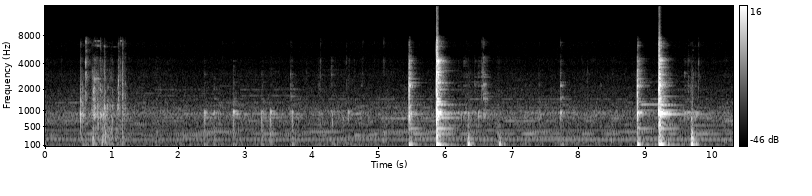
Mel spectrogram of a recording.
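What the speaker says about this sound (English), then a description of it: "I just lightly tap these back on." Light hammer taps on Honda Civic front wheel hub parts ring out in short sharp strikes, a few spaced clusters with small metallic clinks between them, close and clear.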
